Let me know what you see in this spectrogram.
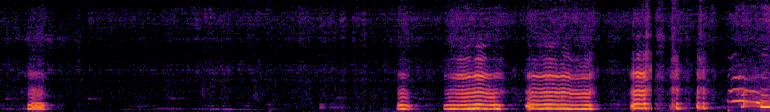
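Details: Newborn baby crying: several bursts of high-pitched, tonal infant crying after a quiet stretch, with brief whimpers between cries.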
